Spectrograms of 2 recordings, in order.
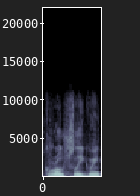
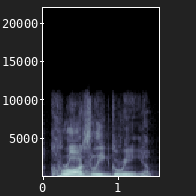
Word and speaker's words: Crosley Green: a case on growth if you pronounce it grossly green crossley green it's crosley crosley green this case i've been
